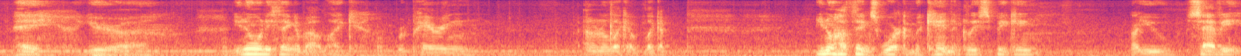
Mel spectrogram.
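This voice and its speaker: A man puts on a raspy character voice, fairly low in pitch. He speaks at a moderate pace over light background noise. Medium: actual play. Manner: jovial, casual.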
